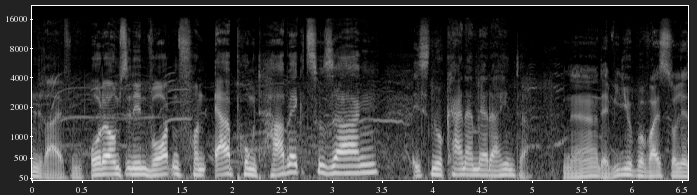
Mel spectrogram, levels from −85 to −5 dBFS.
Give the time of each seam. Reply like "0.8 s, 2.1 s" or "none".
3.8 s, 5.3 s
